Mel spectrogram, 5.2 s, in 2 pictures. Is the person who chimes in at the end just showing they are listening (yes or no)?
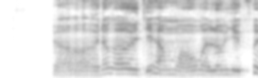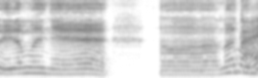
yes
